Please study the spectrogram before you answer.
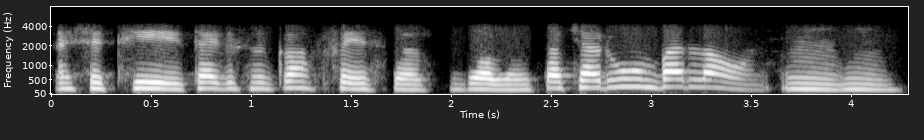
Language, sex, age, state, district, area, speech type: Kashmiri, female, 18-30, Jammu and Kashmir, Anantnag, rural, conversation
